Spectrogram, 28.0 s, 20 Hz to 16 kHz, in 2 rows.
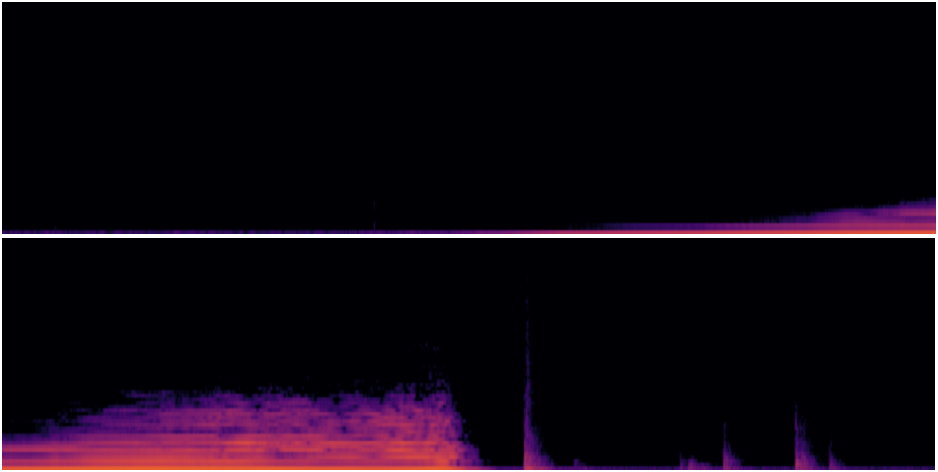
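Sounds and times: clarinet long low note: 5.5s - 21.4s.

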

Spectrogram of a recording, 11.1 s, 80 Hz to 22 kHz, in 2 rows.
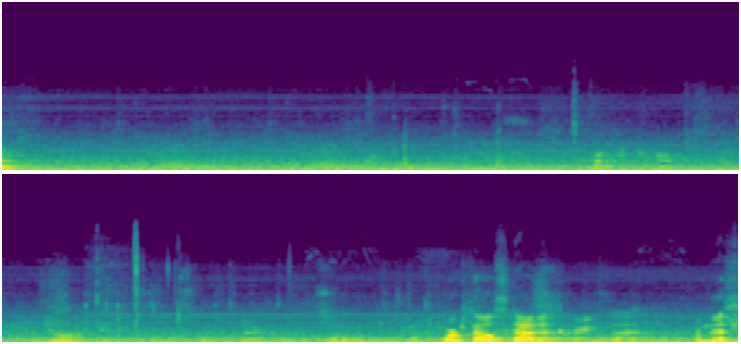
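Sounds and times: machinery hum and hiss: 0.0s - 11.0s.

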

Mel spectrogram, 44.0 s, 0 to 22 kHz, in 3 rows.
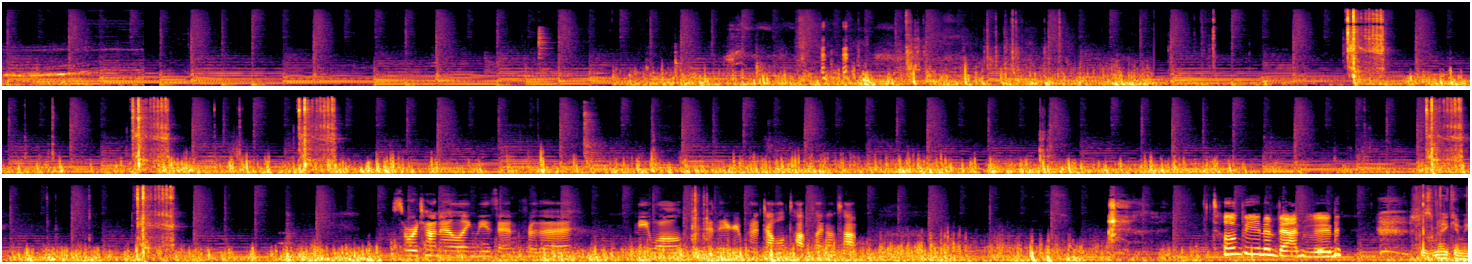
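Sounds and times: background music: 0.0s - 44.0s
nail gun bang: 13.4s - 13.9s, 16.0s - 16.4s, 17.6s - 18.1s, 28.8s - 29.4s, 30.7s - 31.2s.

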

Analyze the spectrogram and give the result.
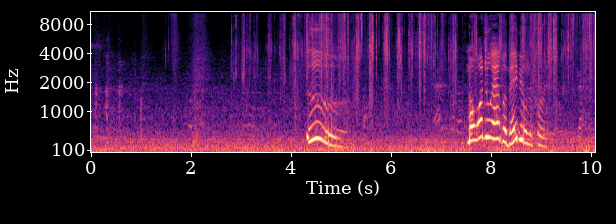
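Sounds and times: store background hum: 0.0s - 10.0s
plastic packaging crackling: 2.7s - 10.0s.

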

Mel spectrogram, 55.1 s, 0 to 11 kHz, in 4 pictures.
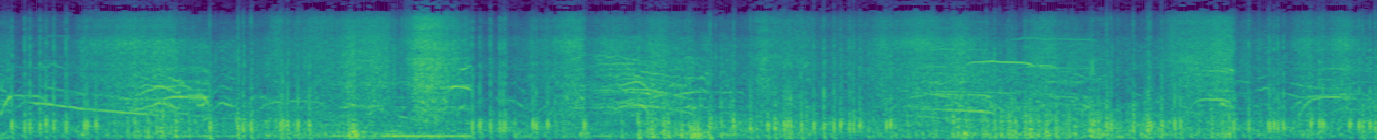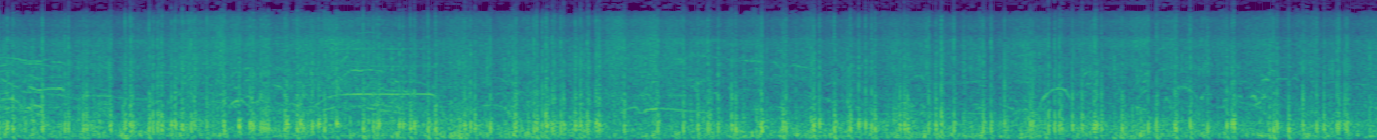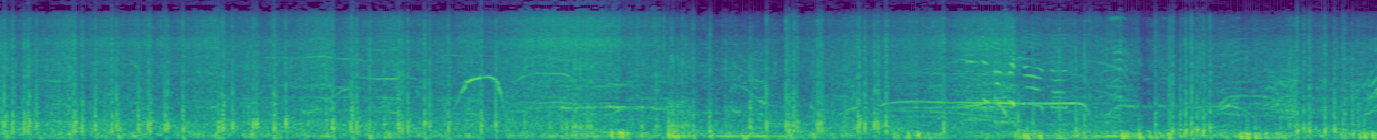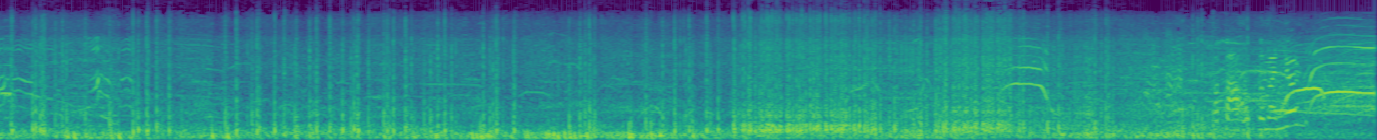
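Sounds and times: fireworks bangs and crackling: 0.0s - 55.0s.

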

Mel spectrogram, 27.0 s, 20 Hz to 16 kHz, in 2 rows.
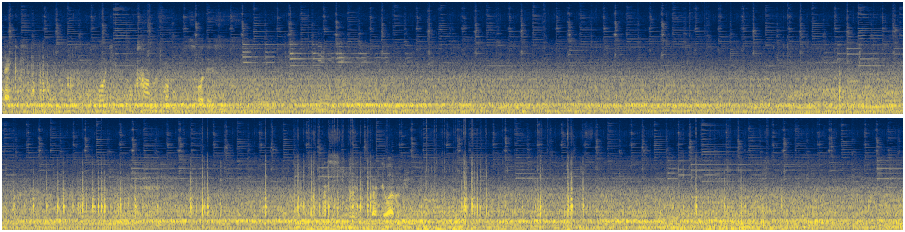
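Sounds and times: car engine and tyre noise: 0.0s - 27.0s.

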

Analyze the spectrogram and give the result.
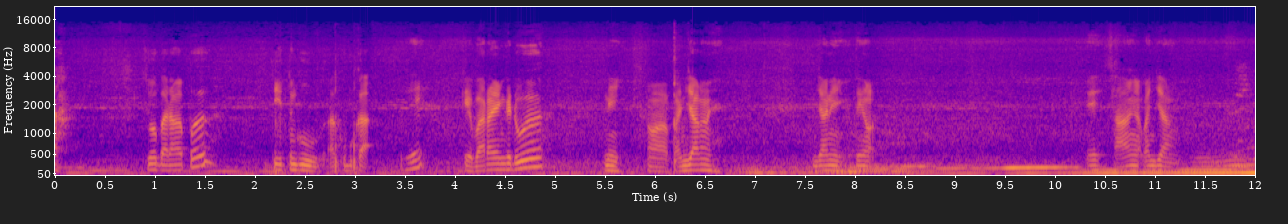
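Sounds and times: engine hum: 0.0s - 12.0s
droning tone: 6.7s - 12.0s.

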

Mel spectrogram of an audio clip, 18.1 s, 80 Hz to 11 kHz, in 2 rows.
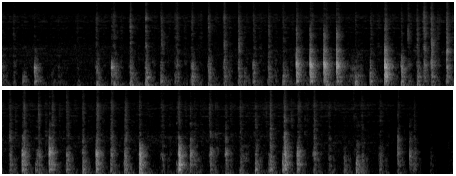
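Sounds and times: pestle pounding in wooden mortar: 1.6s - 17.4s.

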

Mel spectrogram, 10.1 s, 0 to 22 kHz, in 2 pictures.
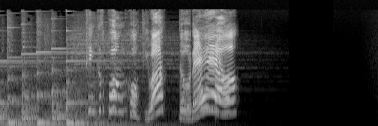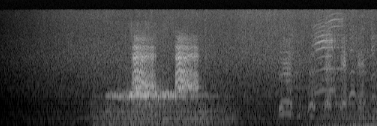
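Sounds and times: crow cawing: 6.8s - 7.9s.

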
